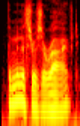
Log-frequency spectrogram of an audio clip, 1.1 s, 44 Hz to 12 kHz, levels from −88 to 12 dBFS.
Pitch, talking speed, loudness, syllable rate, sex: 105 Hz, 165 wpm, -15 LUFS, 8.2 syllables/s, male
